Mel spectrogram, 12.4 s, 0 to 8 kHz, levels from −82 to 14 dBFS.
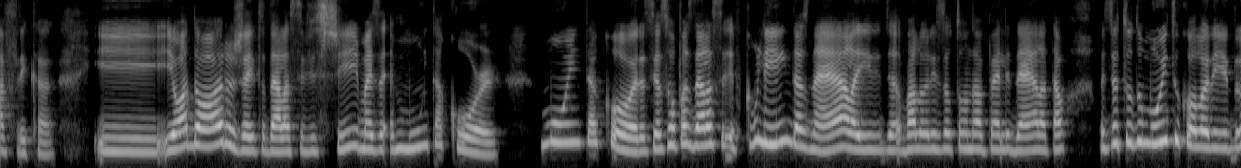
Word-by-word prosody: África 185 -5 -9 0.4
e 200 -1 -4
e - - -2
eu 235 +2 +5
adoro 290 +2 +4
o - - 0
jeito 215 -2 -2
dela 205 0 +3
se 205 +1 -12
vestir, 230 +6 -4
mas 235 -2 -1
é 225 - -5
muita 245 - -4
cor, 185 -7 -2 0.4
muita 335 - -2
cor, 205 +3 +3
assim, 205 +3 -3
as 235 - -4
roupas 300 +1 +1
dela 295 +1 +5
se 305 - -6
ficam 330 - -8
lindas 320 -4 +2
nela 235 +3 +5
e 225 0 -3
e 225 - -2
valoriza 235 +1 -1
o - - -6
tom 245 0 -5
da 235 0 0
pele 230 +1 -4
dela 220 +1 0
tal, 230 +1 -3 0.3
mas 250 - -6
é 320 - 0
tudo 335 +1 -1
muito 355 +4 +2
colorido 255 -5 +1
235 Hz, 185 wpm, -23 LUFS, 215-290 Hz, 0.4 s, eu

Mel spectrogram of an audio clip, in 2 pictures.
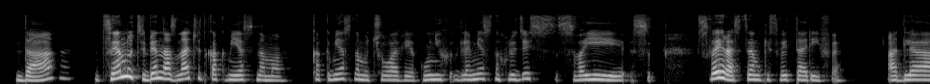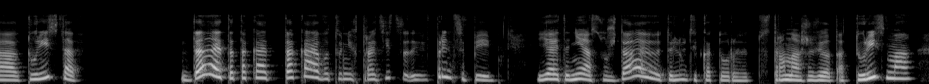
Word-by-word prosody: Да, 195 +5 +1 0.5
цену 290 - +7
тебе 255 -2 +2
назначат 255 +1 +2
как 230 -2 -4
местному, 210 -3 -3 0.2
как 225 -1 -8
местному 235 -2 -2
человеку. 200 -2 -5
У - - +1
них 220 0 -1
для 215 +1 -4
местных 240 -1 -4
людей 225 +4 -3
с 260 +1 -14
свои, 205 -1 0
с - - -10 0.5
свои 280 +3 +5
расценки, 215 -1 +2
свои 215 +1 -5
тарифы. 200 -4 -5 0.4
А 195 - +1
для 210 0 +2
туристов. 295 +8 0 1.0
Да, 200 - +5
это 335 -6 +5
такая, 290 +1 0
такая 315 +2 +2
вот 250 -2 -8
у - - -7
них 245 -3 -7
традиция. 235 +2 -7
И, 210 +1 -7
в 210 - -27
принципе, 215 - -4 0.4
я 235 +3 +2
это 220 -2 -1
не 240 +3 +3
осуждаю. 230 - 0
Это 215 -1 -4
люди 210 0 -4
которые, 185 -3 -6
страна 205 -1 0
живет 190 -1 -1
от 180 -1 -8
туризма. 275 +1 +4
220 Hz, 150 wpm, -23 LUFS, 200-255 Hz, 1.0 s, цену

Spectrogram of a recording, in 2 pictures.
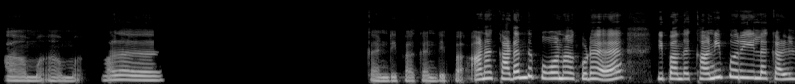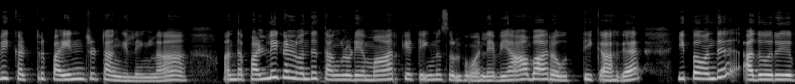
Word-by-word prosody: ஆமா, 85 -1 -4 0.2
ஆமா. 80 0 -7 0.3
அத 215 +1 -1 2.5
கண்டிப்பா, 160 - -4
கண்டிப்பா. 155 - -6 0.2
ஆனா 265 +4 +5
கடந்து 305 +7 +6
போனா 275 0 +5
கூட 260 +1 +2 0.7
இப்ப 260 +1 -2
அந்த 255 0 +1
கனிப்பொறியில 315 +2 +4
கல்வி 255 +4 +2
கற்று 235 +3 -4
பயின்றுட்டாங்க 230 -3 0
இல்லீங்களா? 165 +2 -3 0.6
அந்த 230 +1 0
பள்ளிகள் 295 +5 +2
வந்து 265 +2 0
தங்களுடைய 215 -1 0
மார்க்கெட்டிங்ன்னு 230 -1 -3
சொல்லுவோம் 200 -1 -2
இல்லையா? 185 -1 -2
வியாபார 240 +3 +2 0.2
உத்திக்காக 195 -1 -2 0.6
இப்ப 275 0 +2
வந்து 285 +7 +1 0.3
அது 220 - 0
ஒரு 225 0 +2
235 Hz, 110 wpm, -22 LUFS, 200-265 Hz, 2.5 s, கடந்து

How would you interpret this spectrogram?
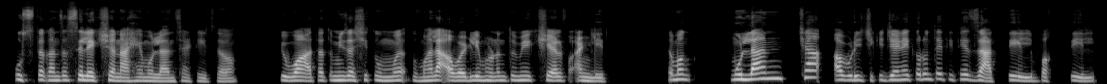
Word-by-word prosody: पुस्तकांचं 200 -2 -1
सिलेक्शन 195 -2 +3
आहे 160 +1 +2
मुलांसाठीचं 150 -3 -4 0.5
किंवा 185 -1 +3
आता 175 +3 -1
तुम्ही 195 0 +1
जशी 200 +1 -1
तुम 185 -1 -1
तुम्हाला 180 +3 +3
आवडली 180 +1 +3
म्हणून 185 0 -1
तुम्ही 200 0 0
एक 195 0 -5
शेल्फ 180 -3 +1
आणलीत. 160 -4 0 0.6
तर - - -3
मग 235 0 +1 0.4
मुलांच्या 270 +7 +4 0.2
आवडीची, 195 -2 -1
की 205 - -8
जेणेकरून 220 +4 -1
ते 250 - -3
तिथे 230 +1 -4
जातील, 180 -1 +1
बघतील, 165 -2 -6
190 Hz, 140 wpm, -22 LUFS, 170-210 Hz, 0.6 s, मुलांच्या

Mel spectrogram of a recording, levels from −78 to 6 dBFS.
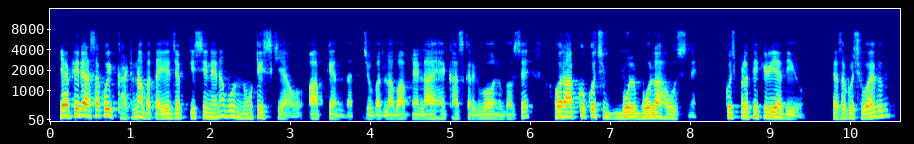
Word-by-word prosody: या 180 - +9
फ़िर 210 +1 +4
ऐसा 190 0 +6
कोई 205 +2 +5
घटना 130 +2 -2
बताइए 130 0 +1
जब 140 - -5
किसी 140 +2 -2
ने 135 - 0
ना 175 - -2
वो 175 0 -1
नोटिस 145 +6 -2
किया 120 -3 -5
हो 90 +1 -10
आपके 115 +1 -1
अंदर 95 -2 -9
जो 110 - -7
बदलाव 110 +1 -3
आपने 115 +2 -3
लाया 115 +1 0
है 120 - -5
ख़ास 120 +1 -6
करके 110 -3 -7
वो 115 0 -1
अनुभव 110 -1 -8
से। 160 +2 -1 0.3
और 160 0 +7
आपको 155 +3 +4
कुछ 175 -4 0
बोल 140 +3 +2
बोला 150 0 +6
हो 120 -2 -2
उसने? 105 -5 -12 0.4
कुछ 165 -1 +1
प्रतिक्रिया 150 -1 +3
दी 115 -3 -3
हो? 95 -2 -13 0.4
ऐसा 125 +1 -1
कुछ 135 0 -3
हुआ 125 +1 +4
है 145 - +3
कभी? 170 +3 -4
130 Hz, 235 wpm, -23 LUFS, 115-155 Hz, 0.4 s, या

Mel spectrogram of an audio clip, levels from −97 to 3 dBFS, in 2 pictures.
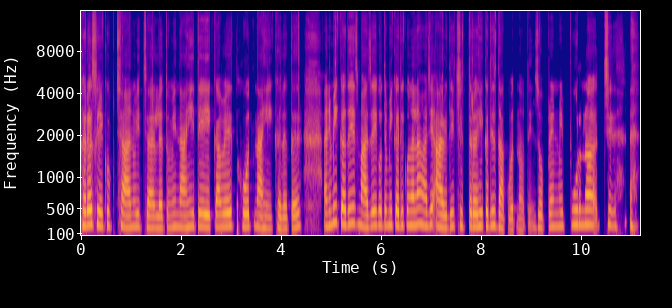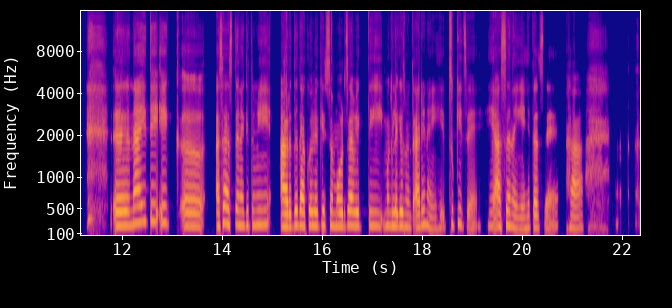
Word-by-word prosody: खरंच 235 +1 +7
हे 225 - +5
खूप 225 -3 -2
छान 200 -3 +2
विचारलं 190 -2 0
तुम्ही. 195 +2 -5
नाही 200 +1 0
ते 210 - +4
एका 200 +1 +2
वेळेत 215 +1 +2
होत 210 -1 +3 0.2
नाही 185 -2 0
खरं 180 -3 -1
तर 190 +2 +2 0.5
आणि 210 +2 +1
मी 280 - +1
कधीच 250 0 +3
माझं 205 +2 +2
एक 230 - +1
होतं. 230 0 0
मी 235 - -1
कधी 230 -1 +4
कोणाला 230 +1 +2
माझी 230 +1 +1
अर्धे 205 -2 +2
चित्र 210 -1 +1
हे - - +4
कधीच 225 +1 +2
दाखवत 170 -4 -1
नव्हते. 170 +7 -12
जोपर्यंत 210 +2 -4
मी 220 - -3 0.2
पूर्ण 240 0 +4 0.2
चि 235 -3 -4 1.2
अ, 225 0 +5
नाही 270 +4 +4
ते 295 -1 0 0.2
एक 260 -2 -9
अ, 215 -1 +1 0.3
असं 255 +5 +3
असतं 245 0 -3
ना 230 - 0
की 235 - -4
तुम्ही 235 +1 -4 0.3
अर्ध 210 +2 +6
दाखवलं 225 0 +4
की 235 - -1
समोरचा 220 +1 +1
व्यक्ती 220 0 -3
मग 220 0 -4
लगेच 220 0 +2
म्हणतो 200 -1 -6
अरे, 230 +4 0
नाही 195 -7 -7
हे 200 - -10
चुकीचं 240 -2 -7
आहे. - - -8 0.2
हे 220 0 -7
असं 225 +2 0
नाहीये. 180 -4 -5
हे 190 - -6
तसं 195 -1 -1
आहे. - - -7 0.3
हां. 185 -1 -1 1.1
अ, - - -18
220 Hz, 175 wpm, -23 LUFS, 200-235 Hz, 1.2 s, खरंच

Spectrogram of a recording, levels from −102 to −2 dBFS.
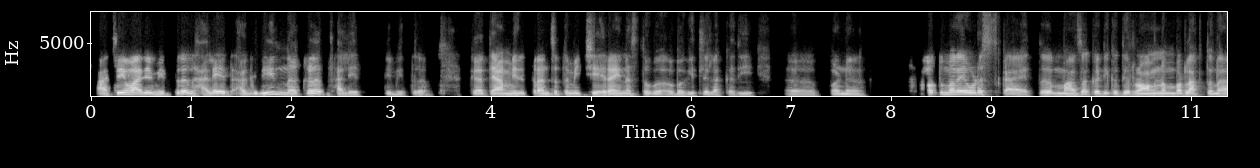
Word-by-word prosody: असे 170 +8 +5
माझे 165 -1 +6
मित्र 150 +3 +1
झालेत, 145 -1 +2
अगदी 115 - 0
नकळत 150 -4 +1
झालेत 105 0 -2 0.3
ते 110 - -4
मित्र. 105 +2 -7 0.6
त्या 130 +1 +4
मित्रांचा 135 +2 -1
तर - - -1
मी 140 -1 -1
चेहराही 120 +4 +3
नसतो 135 -3 -4
ब 115 -2 -3
बघितलेला 105 0 -4
कधी. 100 +2 -8 0.3
अ, - - -15 0.4
पण 115 0 -1 0.7
अहो, - - +1
तुम्हाला 175 0 +3
एवढंच 175 0 +3
काय 115 -2 0
आहे? 100 - -3
तर 140 +1 +3
माझा 140 0 0
कधी-कधी 150 0 0
रॉन्ग 130 +2 +4
नंबर 145 0 +1
लागतो 135 -2 0
ना, 135 +2 +1
135 Hz, 170 wpm, -21 LUFS, 115-150 Hz, 0.7 s, माझे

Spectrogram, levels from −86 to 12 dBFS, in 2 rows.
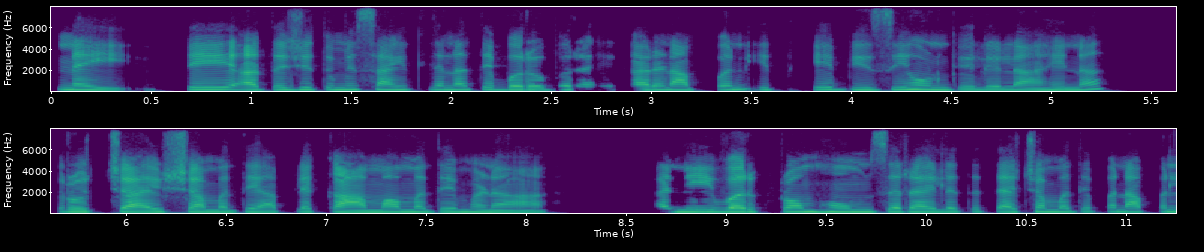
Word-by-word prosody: नाही. 180 -5 +1 0.3
ते 210 0 +3
आता 180 +2 0
जे 200 +1 -1
तुम्ही 200 0 -2
सांगितले 195 0 +1
ना, 195 0 0
ते 205 - -2
बरोबर 185 +1 -1
आहे, 175 +1 -11
कारण 180 +2 0
आपण 190 +2 -1
इतके 205 +2 -7
बिझी 185 +2 0
होऊन 210 -3 +1
गेलेलो 170 -1 -4
आहे 165 +1 -1
ना, - - -1 0.5
रोजच्या 180 0 +3
आयुष्यामध्ये, 170 -1 +1
आपल्या 165 +2 -3
कामामध्ये 175 +1 +3
म्हणा 170 -2 0 0.8
आणि 185 +1 +2
वर्क 190 0 +5
फ्रॉम 195 0 +3
होम 185 0 +2
जर 190 +1 +2
राहिलं 180 -1 +1
तर - - -9
त्याच्यामध्ये 185 +1 -1
पण 205 -2 -4
आपण 180 +2 -1
185 Hz, 175 wpm, -25 LUFS, 175-195 Hz, 0.8 s, वर्क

